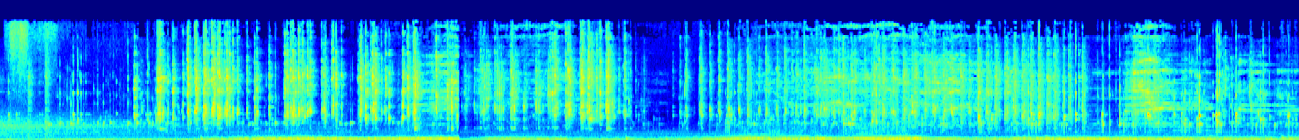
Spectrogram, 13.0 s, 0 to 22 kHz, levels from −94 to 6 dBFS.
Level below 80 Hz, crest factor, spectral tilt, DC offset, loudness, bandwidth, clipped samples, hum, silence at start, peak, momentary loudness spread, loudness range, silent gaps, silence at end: -60 dBFS; 24 dB; -2 dB/octave; under 0.1%; -31 LUFS; 19 kHz; under 0.1%; none; 0 s; -10 dBFS; 12 LU; 4 LU; none; 0 s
